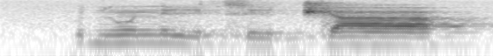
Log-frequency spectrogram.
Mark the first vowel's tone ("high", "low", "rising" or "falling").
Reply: high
